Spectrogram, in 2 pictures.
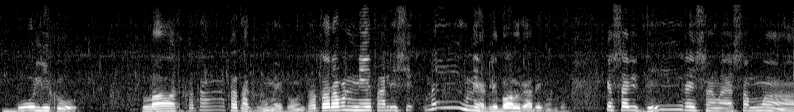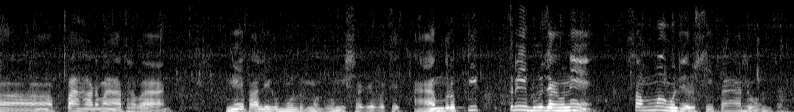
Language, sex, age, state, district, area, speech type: Nepali, male, 60+, West Bengal, Darjeeling, rural, spontaneous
